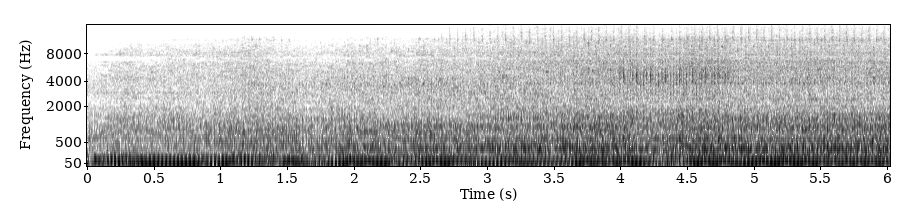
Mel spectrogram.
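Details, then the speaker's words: Citroen BX 16-valve after a repair that fixed a long-standing fault where it was over-injecting fuel: it starts into a smooth, even low idle with no misses; running much better, but fueling still needs re-adjusting. "She lives. That's running a lot better."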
